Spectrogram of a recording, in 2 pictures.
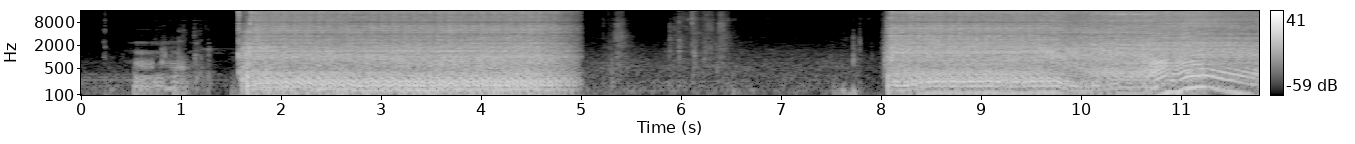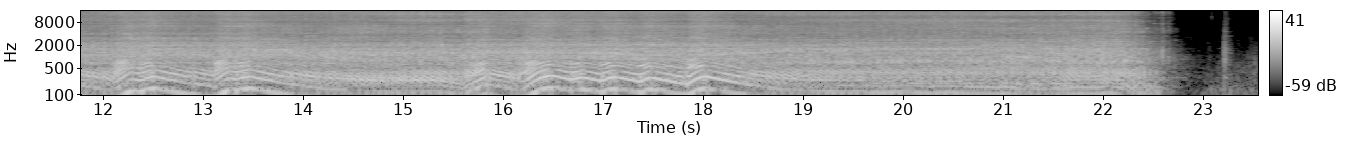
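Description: A gas chainsaw fresh from a carburetor tune-up with the high-speed screw adjusted roars loudly after a short start, idles briefly, then revs repeatedly in rising and falling bursts before cutting off.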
